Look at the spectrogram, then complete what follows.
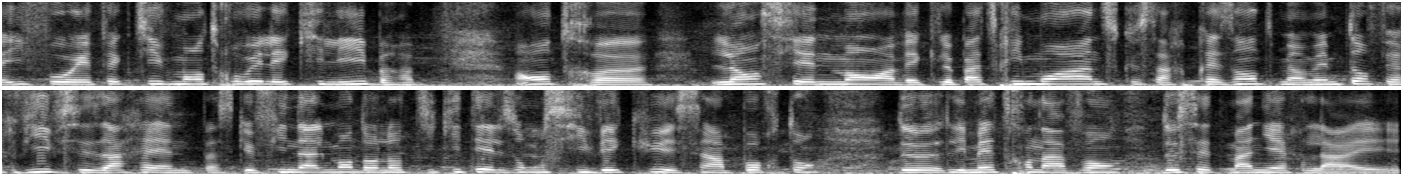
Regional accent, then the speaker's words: Avenches, Vaud, Switzerland; vivre ça ici, chez moi à Avenches

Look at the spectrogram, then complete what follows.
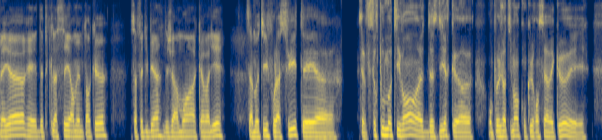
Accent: Jura, Switzerland; Genève et Bâle, c'est des concours où on aime en tant que Suisse particulièrement monter, en tant que Jurassien

